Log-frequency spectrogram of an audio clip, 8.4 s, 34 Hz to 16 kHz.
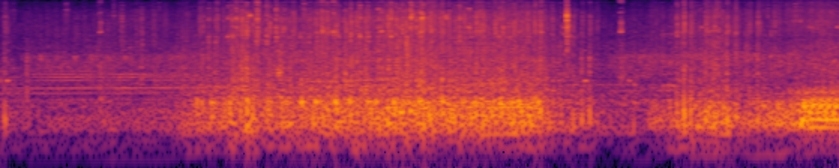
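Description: Competition 4x4's engine running with the vehicle nearly stopped. Its sound swells for a few seconds, dips, then rises again near the end.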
